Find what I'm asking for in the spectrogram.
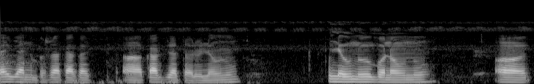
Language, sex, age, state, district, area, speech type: Nepali, male, 30-45, West Bengal, Kalimpong, rural, spontaneous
